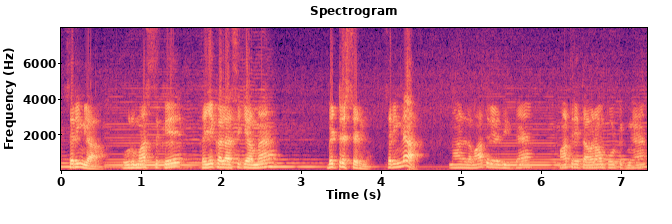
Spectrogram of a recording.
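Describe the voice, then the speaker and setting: An actor in a short film playing a calm male doctor who gently reassures patients and keeps checking they understand. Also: a little high, fairly quick, pauses often, lightly acted. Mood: reassuring. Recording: film audio with loud music.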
